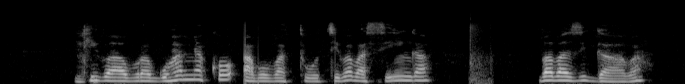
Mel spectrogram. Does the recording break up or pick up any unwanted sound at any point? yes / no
yes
